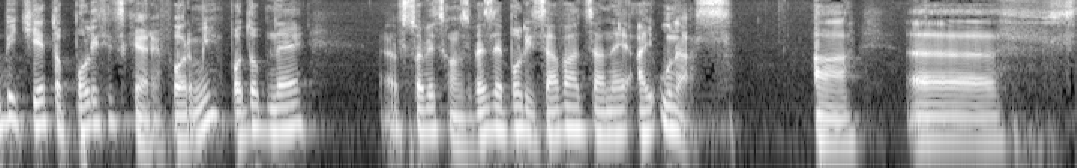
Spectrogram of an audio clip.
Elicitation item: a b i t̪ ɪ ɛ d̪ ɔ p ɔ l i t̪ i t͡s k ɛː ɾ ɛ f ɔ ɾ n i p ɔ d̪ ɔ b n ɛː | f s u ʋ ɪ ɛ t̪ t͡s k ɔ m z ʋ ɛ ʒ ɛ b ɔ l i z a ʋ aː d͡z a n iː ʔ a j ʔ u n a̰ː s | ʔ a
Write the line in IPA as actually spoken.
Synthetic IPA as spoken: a b i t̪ ɪ ɛ t̪ ɔ p ɔ l i t̪ i t͡s k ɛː ɾ ɛ f ɔ ɾ m i p ɔ d̪ ɔ b n ɛː | f s ɔ ʋ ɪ ɛ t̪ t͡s k ɔ m z ʋ ɛ z ɛ b ɔ l i z a ʋ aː d͡z a n ɛː ʔ a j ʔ u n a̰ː s | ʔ a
